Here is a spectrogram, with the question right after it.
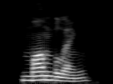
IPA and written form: ˈmʌm.bəl.ɪŋ (mumbling)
